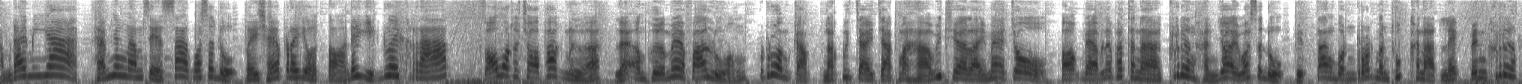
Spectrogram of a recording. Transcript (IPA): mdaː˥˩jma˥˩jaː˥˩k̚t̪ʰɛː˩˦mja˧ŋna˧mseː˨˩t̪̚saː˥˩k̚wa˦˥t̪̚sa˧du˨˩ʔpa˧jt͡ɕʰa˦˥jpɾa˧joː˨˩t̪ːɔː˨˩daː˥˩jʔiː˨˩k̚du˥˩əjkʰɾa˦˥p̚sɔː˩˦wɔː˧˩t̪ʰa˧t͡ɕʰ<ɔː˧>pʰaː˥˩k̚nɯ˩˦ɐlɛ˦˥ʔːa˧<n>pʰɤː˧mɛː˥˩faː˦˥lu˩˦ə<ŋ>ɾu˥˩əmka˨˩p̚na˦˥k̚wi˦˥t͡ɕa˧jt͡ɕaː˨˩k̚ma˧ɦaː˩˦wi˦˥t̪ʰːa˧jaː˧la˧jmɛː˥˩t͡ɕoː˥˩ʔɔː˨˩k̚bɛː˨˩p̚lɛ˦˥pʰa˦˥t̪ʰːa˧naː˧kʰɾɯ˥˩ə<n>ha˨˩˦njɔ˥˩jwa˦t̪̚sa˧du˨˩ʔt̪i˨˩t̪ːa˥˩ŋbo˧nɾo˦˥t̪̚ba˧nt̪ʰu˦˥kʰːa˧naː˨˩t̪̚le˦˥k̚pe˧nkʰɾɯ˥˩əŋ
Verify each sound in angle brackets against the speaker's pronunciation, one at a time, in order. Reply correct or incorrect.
correct, incorrect: m, correct, incorrect: ŋ

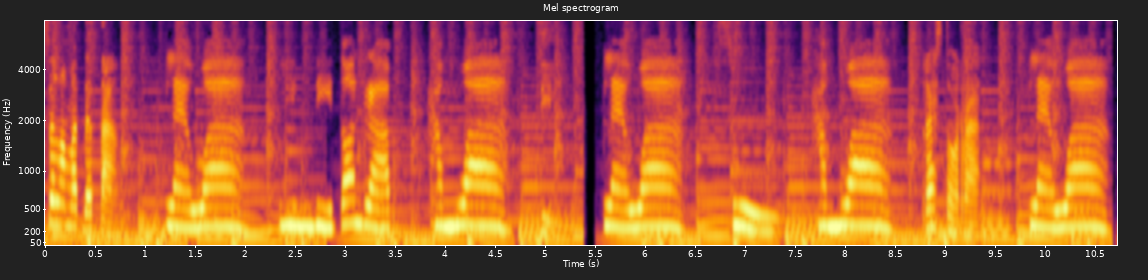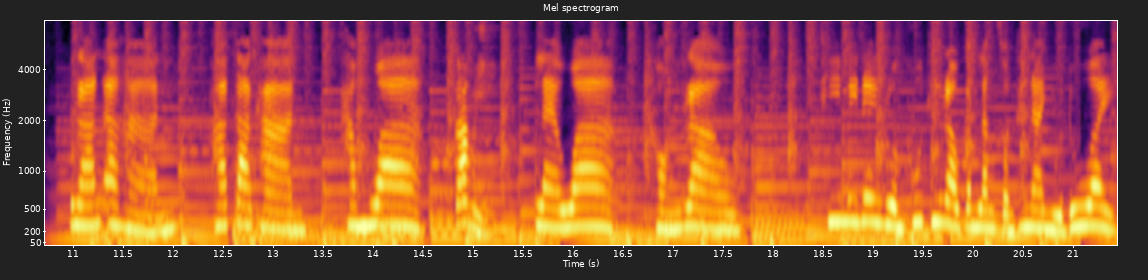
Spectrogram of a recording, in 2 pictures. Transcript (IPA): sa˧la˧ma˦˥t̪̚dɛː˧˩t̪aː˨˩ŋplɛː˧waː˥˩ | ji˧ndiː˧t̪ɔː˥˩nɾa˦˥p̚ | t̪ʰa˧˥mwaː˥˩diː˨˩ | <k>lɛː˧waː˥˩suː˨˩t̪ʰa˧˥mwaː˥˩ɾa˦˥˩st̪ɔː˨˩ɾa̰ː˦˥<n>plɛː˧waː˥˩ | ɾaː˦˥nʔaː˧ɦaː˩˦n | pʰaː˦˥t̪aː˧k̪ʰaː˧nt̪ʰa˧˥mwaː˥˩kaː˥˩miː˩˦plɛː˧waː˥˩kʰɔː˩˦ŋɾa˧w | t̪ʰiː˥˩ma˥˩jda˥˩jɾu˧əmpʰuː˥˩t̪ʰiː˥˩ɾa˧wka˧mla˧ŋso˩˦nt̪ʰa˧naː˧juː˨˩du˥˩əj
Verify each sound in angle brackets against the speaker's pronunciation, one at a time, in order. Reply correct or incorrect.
incorrect: p, correct

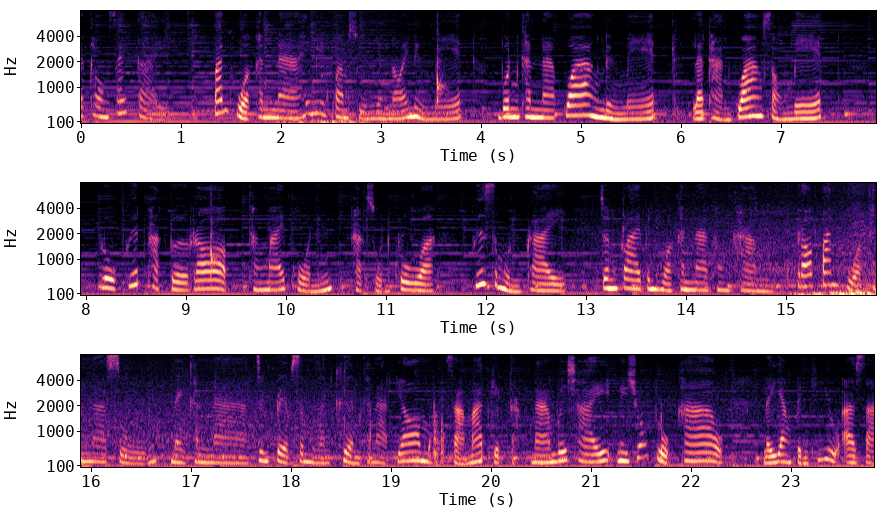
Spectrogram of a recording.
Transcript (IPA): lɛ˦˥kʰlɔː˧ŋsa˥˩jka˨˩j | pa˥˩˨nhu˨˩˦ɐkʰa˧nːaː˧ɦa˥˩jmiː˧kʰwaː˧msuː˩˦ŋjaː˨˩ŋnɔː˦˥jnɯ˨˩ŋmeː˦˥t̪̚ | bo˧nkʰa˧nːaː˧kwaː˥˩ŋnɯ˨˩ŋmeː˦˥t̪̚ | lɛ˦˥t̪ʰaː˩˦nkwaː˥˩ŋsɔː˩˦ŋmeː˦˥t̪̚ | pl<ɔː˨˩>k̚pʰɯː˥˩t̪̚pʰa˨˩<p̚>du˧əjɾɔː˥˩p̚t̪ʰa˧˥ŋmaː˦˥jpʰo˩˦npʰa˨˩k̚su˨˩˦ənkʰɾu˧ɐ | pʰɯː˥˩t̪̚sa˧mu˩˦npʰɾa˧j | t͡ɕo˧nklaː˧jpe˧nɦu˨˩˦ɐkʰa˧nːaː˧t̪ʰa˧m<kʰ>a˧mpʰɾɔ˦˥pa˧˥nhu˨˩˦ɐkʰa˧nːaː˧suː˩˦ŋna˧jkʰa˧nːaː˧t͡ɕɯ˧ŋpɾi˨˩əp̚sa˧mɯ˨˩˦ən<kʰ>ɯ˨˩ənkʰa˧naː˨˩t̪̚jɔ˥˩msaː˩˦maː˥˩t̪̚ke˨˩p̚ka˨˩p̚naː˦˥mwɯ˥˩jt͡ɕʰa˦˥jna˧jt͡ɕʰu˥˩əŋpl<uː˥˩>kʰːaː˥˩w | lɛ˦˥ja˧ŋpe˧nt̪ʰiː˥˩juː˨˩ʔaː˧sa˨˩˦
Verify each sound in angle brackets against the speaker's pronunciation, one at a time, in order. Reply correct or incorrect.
incorrect: uː˨˩, incorrect: k̚, correct, correct, incorrect: uː˨˩

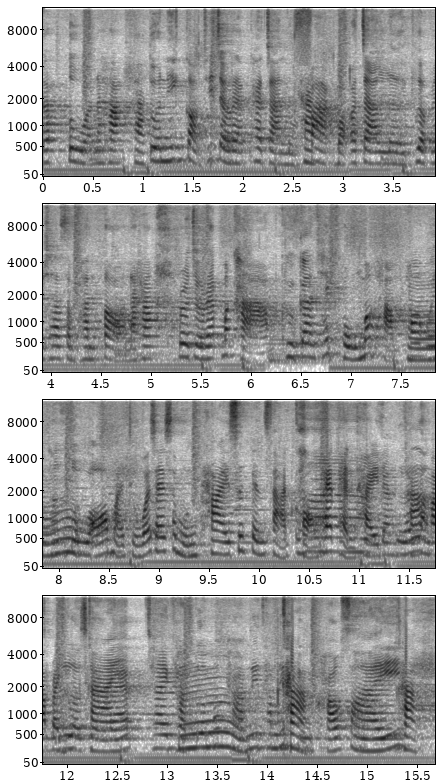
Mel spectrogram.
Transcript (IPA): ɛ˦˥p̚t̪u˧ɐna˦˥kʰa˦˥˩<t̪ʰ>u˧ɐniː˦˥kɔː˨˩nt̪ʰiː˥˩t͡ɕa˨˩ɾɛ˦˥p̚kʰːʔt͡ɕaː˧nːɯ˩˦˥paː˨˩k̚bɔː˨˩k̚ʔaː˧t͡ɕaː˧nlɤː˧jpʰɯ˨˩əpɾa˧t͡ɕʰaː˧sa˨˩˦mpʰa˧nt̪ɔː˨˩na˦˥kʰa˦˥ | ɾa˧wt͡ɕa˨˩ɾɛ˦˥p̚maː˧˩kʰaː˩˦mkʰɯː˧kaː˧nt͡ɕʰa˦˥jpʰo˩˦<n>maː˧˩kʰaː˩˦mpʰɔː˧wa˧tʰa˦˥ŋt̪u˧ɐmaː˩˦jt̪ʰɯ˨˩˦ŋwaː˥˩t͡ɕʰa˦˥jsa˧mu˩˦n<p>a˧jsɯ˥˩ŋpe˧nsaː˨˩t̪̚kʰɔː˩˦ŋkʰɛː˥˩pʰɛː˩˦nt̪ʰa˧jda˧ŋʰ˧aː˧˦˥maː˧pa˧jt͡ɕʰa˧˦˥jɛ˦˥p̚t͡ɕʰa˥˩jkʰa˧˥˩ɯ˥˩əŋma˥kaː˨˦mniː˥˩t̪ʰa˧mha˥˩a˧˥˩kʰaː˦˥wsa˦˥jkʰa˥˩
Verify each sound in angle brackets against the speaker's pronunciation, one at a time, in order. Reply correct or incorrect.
incorrect: t̪, incorrect: ŋ, incorrect: pʰ

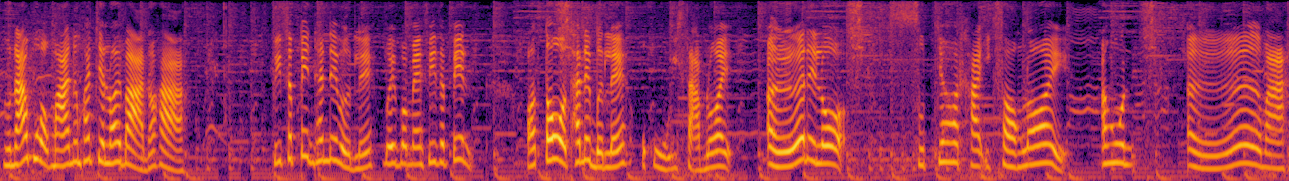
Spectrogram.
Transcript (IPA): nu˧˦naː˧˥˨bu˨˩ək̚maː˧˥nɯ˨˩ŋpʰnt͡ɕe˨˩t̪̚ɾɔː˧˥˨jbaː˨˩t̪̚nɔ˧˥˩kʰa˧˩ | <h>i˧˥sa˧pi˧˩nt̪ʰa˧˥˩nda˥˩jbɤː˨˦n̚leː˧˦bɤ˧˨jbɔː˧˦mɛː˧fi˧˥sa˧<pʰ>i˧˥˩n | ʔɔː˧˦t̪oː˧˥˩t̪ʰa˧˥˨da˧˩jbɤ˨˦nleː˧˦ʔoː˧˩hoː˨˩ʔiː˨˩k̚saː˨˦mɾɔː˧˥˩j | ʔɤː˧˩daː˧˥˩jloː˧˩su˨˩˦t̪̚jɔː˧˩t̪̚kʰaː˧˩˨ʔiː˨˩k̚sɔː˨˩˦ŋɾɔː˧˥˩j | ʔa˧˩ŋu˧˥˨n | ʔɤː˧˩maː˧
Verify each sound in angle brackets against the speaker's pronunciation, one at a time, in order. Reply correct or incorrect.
incorrect: f, incorrect: p

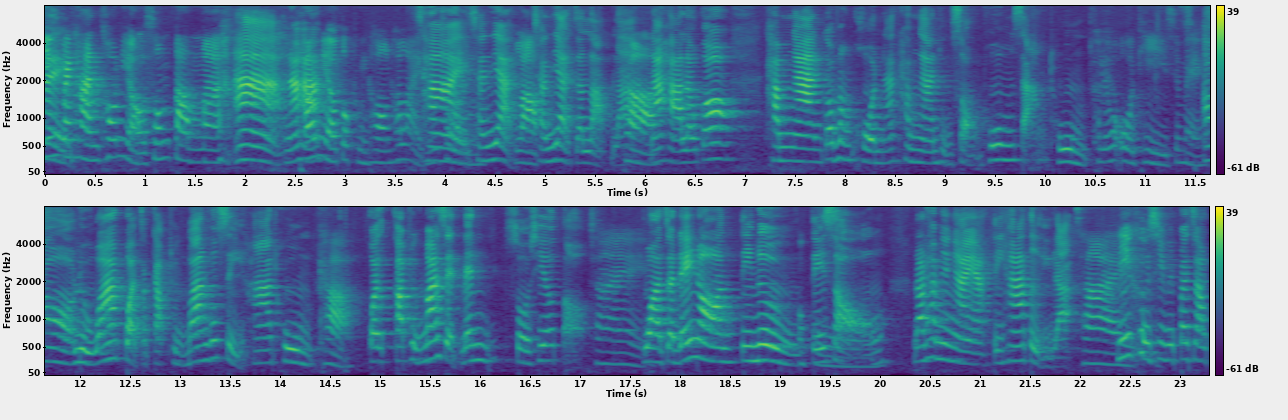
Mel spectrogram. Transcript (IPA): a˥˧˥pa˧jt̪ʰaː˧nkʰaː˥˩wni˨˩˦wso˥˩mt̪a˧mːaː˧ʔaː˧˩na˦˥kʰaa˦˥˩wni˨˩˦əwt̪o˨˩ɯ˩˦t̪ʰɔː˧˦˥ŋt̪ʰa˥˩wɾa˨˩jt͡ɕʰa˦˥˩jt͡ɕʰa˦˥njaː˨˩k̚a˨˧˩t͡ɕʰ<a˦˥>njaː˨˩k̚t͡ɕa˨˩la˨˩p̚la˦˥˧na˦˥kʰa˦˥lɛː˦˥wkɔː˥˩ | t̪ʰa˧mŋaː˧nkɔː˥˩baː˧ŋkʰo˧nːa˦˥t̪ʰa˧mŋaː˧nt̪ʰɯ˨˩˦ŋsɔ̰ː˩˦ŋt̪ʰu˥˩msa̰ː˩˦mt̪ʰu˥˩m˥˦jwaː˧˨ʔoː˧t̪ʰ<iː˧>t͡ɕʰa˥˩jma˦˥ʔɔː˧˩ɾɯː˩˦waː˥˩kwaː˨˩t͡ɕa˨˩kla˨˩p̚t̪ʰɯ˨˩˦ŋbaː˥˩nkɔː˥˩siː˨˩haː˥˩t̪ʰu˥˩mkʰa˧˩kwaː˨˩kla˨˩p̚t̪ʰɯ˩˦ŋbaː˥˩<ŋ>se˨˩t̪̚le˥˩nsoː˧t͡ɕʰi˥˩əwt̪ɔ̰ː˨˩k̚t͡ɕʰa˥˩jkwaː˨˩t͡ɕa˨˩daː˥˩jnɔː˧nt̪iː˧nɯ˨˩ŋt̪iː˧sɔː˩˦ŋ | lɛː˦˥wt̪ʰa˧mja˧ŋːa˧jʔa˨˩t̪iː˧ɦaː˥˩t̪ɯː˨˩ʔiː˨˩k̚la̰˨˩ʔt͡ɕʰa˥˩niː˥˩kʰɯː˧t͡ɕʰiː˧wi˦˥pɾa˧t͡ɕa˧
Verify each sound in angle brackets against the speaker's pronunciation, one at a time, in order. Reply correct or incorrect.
correct, correct, incorrect: n

